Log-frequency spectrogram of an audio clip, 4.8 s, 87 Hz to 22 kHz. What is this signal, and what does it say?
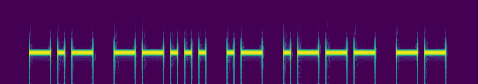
Morse code, heard as a keyed tone, about 17 wpm, 700 Hz. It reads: K7AJM
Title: Call Signs - 17wpm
